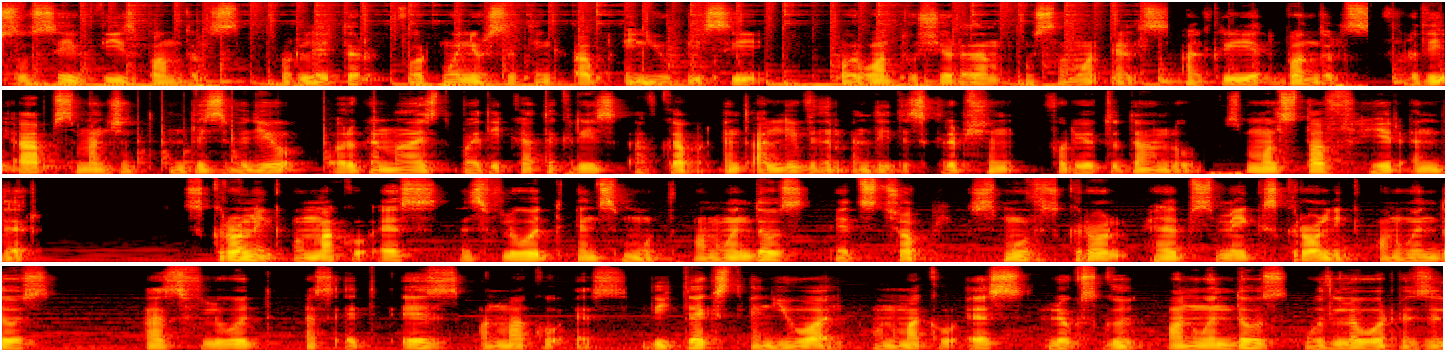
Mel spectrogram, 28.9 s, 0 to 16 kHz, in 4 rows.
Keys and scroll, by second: 9.0-11.9 typing.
